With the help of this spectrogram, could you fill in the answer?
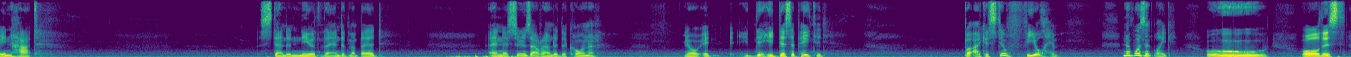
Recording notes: A ghost story recorded on a hike through FW Kent Park.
